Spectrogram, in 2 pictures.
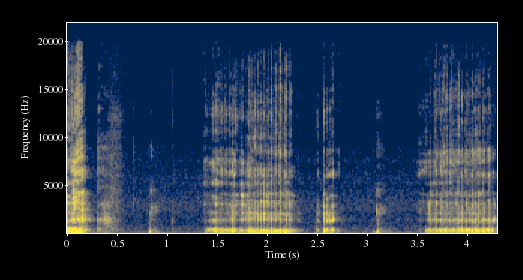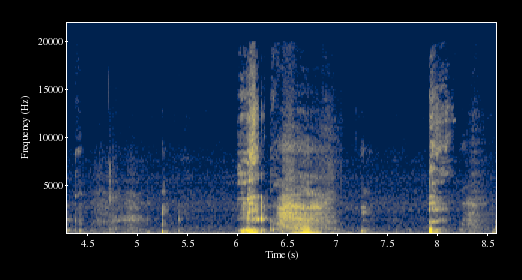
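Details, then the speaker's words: Adult with frequent voiced belches, about one every two seconds in long back-to-back runs, part of 10 continuous minutes of natural burping; episodes can last hours, a long-standing struggle. "that's 10 minutes this can go on for hours"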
